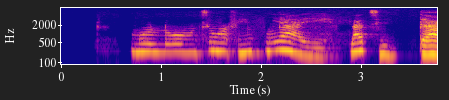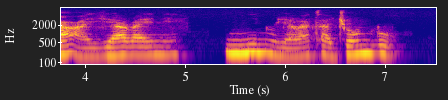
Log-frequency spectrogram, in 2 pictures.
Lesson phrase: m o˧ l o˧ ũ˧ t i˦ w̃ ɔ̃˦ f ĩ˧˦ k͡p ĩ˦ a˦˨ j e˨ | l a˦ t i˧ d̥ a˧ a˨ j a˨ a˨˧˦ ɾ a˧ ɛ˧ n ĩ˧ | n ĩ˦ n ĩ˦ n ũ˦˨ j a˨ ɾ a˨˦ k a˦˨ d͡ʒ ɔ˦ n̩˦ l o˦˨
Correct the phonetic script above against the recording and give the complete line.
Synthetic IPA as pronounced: m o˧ l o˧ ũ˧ t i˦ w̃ ɔ̃˦ f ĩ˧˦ k͡p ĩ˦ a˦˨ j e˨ | l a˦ t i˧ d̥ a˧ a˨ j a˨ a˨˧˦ ɾ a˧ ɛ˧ n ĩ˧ | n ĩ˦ n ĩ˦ n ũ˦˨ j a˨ ɾ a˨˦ t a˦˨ d͡ʒ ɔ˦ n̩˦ l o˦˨

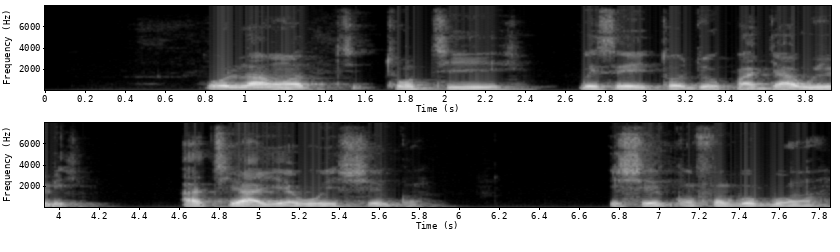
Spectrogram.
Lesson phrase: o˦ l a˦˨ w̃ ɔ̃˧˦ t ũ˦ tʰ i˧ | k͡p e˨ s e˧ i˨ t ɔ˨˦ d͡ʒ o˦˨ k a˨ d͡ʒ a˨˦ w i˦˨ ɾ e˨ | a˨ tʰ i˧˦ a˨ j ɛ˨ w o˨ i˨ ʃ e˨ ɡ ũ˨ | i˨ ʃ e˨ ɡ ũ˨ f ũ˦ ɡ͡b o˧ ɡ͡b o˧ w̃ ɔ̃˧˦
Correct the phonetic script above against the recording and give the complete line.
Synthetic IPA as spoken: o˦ l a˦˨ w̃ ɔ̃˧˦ t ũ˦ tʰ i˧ | k͡p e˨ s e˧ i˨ t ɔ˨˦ d͡ʒ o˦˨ k͡p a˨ d͡ʒ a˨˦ w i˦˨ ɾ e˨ | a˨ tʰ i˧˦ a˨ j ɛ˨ w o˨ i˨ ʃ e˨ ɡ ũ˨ | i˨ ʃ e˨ ɡ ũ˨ f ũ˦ ɡ͡b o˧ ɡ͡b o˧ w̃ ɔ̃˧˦

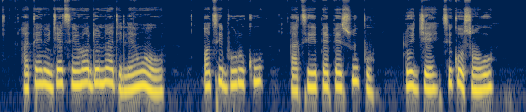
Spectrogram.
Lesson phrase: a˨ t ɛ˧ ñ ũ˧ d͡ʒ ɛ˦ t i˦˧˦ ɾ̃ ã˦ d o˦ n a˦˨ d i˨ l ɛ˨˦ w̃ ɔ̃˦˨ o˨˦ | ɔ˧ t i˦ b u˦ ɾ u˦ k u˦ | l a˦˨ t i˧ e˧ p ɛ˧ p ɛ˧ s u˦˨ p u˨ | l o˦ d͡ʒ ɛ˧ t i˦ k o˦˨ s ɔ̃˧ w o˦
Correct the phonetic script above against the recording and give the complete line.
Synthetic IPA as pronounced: a˨ t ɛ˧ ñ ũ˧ d͡ʒ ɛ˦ t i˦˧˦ ɾ̃ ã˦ d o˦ n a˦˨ d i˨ l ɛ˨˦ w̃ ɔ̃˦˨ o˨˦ | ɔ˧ t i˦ b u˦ ɾ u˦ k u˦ | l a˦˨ t i˧ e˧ p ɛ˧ p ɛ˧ s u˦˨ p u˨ | l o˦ d͡ʒ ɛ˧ t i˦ k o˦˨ s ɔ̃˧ w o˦

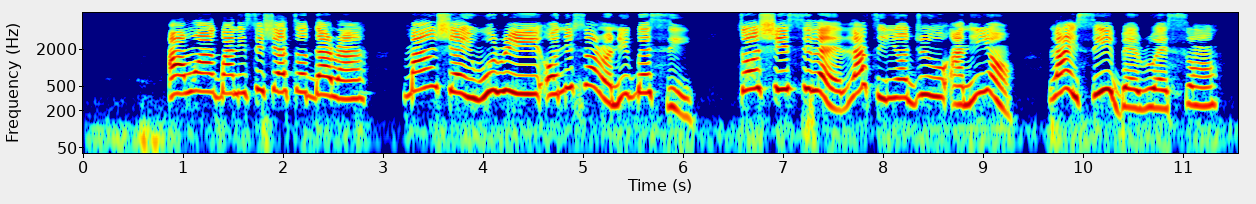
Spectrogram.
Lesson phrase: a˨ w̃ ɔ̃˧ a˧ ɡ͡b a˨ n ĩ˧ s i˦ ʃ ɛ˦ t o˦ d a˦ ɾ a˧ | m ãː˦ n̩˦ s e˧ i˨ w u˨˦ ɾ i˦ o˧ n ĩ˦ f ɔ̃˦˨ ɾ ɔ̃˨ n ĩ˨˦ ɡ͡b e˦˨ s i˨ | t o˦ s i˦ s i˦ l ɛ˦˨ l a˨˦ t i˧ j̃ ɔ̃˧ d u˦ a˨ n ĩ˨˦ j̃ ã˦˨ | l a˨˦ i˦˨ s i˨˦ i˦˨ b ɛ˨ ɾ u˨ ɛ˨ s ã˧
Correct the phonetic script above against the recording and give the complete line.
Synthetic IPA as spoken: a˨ w̃ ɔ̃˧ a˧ ɡ͡b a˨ n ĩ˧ s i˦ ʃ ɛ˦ t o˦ d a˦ ɾ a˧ | m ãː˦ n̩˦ ʃ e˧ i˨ w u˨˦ ɾ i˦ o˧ n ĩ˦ s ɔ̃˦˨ ɾ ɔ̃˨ n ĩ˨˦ ɡ͡b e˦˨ s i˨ | t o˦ ʃ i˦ s i˦ l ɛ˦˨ l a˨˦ t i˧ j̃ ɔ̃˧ d͡ʒ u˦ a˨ n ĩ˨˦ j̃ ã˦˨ | l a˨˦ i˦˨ s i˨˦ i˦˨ b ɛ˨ ɾ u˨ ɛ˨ s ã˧

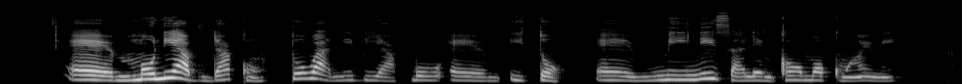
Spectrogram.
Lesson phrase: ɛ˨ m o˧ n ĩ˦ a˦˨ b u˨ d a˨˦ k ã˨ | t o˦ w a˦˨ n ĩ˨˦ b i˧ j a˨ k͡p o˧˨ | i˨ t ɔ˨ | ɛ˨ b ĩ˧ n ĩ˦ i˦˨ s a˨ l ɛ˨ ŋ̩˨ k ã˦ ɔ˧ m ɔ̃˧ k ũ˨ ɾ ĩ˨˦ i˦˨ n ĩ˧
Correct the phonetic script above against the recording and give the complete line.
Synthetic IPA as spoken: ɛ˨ m o˧ n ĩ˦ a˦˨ b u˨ d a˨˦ k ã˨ | t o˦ w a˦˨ n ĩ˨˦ b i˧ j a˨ k͡p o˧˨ | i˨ t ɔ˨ | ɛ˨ m ĩ˧ n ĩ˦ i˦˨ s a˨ l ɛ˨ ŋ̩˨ k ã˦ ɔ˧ m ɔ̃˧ k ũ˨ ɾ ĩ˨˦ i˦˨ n ĩ˧

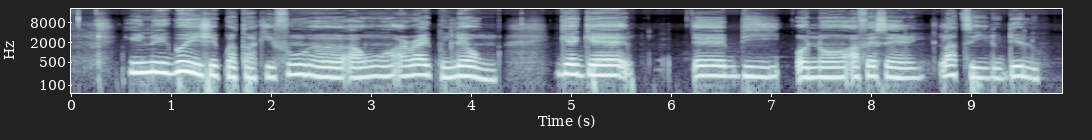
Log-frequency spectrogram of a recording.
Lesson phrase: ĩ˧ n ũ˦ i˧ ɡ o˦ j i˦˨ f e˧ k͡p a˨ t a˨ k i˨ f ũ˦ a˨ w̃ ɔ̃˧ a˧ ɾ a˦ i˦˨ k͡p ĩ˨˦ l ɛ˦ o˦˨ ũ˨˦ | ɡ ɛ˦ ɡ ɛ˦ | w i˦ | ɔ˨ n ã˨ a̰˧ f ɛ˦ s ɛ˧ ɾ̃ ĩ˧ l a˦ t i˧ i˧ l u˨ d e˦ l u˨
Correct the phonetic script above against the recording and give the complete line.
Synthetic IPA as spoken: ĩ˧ n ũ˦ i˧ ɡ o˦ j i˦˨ ʃ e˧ k͡p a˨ t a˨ k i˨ f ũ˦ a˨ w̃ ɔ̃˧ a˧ ɾ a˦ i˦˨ k͡p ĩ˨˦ l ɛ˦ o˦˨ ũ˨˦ | ɡ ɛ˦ ɡ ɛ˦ | b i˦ | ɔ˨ n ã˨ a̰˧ f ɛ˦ s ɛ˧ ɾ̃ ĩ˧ l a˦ t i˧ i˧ l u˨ d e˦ l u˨

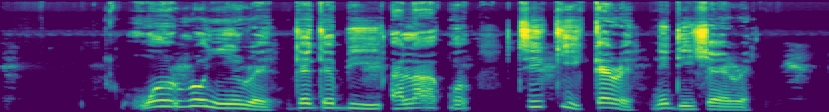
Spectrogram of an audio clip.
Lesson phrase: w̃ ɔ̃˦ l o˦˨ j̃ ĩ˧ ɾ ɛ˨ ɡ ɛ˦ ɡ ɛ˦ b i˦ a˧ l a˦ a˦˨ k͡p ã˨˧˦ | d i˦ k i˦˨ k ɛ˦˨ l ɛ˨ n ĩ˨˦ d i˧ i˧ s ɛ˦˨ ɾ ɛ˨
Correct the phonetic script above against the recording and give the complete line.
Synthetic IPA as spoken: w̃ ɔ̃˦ ɾ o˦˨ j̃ ĩ˧ ɾ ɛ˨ ɡ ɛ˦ ɡ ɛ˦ b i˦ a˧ l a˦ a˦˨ k͡p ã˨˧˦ | t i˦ k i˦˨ k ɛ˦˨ ɾ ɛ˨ n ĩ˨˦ d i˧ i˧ ʃ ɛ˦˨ ɾ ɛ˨

